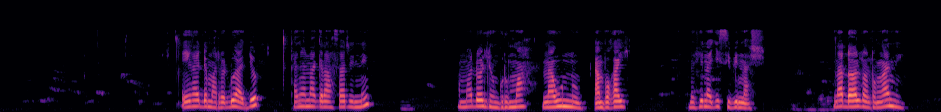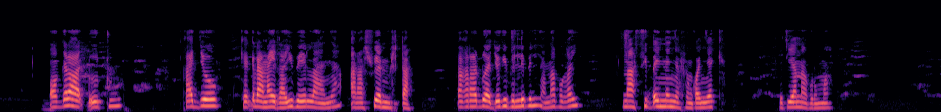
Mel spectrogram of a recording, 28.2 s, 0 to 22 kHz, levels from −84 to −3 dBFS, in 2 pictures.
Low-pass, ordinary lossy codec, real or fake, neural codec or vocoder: 7.2 kHz; none; real; none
